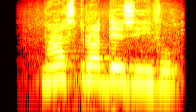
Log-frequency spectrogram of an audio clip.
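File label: "adhesive tape", Italian; classroom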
